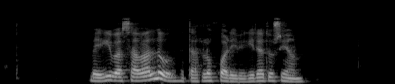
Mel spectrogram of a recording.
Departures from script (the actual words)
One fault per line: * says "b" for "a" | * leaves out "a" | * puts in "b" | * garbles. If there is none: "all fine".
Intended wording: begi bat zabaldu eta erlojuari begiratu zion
all fine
